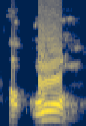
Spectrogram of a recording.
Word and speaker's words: Om: And this syllable Om, in the Buddhist context, it is made of three component, the composing letters, A, U, Ma, three letters.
